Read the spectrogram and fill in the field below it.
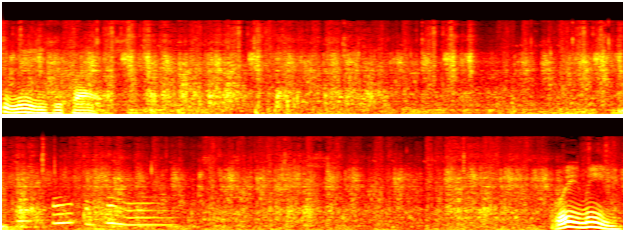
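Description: Building pieces snap into place with quick clattering knocks.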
